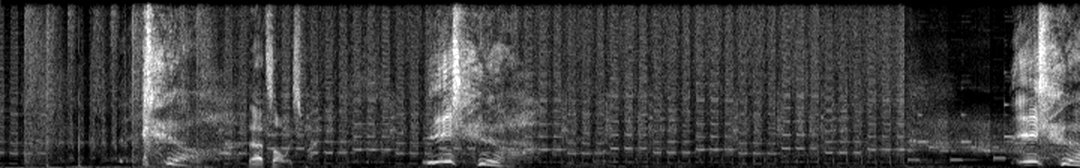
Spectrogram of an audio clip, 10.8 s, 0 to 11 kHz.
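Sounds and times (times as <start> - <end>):
loud sneezes: 1.2 - 2.3, 4.2 - 5.4, 10.2 - 10.7
speech: 1.6 - 3.3, 4.2 - 5.3, 10.2 - 10.7.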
